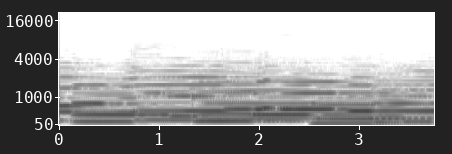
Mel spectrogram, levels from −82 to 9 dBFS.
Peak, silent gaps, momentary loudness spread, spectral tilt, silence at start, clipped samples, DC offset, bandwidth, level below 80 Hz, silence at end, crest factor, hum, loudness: -10 dBFS; none; 5 LU; -10 dB/octave; 0 s; under 0.1%; under 0.1%; 5 kHz; -74 dBFS; 0 s; 12 dB; none; -22 LUFS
